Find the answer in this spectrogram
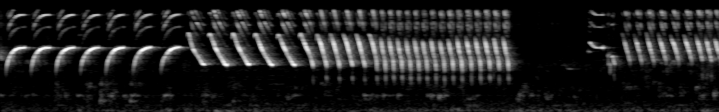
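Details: Canary song meant to trigger other canaries into long singing: slow looping whistles speed into a rapid buzzy trill, a short pause, then renewed fast high notes.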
